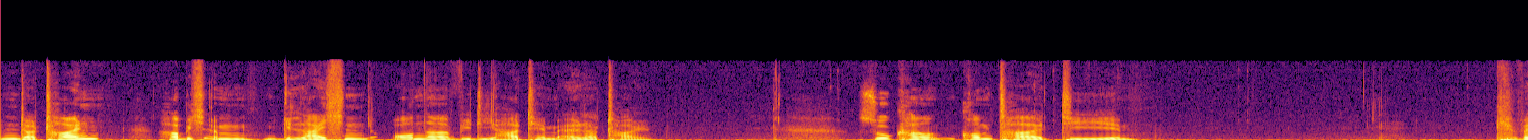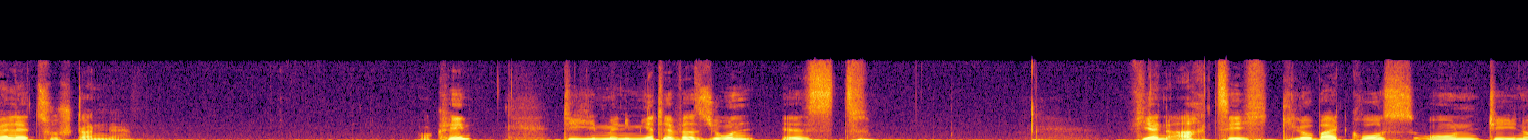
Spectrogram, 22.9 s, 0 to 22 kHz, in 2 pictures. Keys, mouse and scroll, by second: 1.2 click, 7.9 click, 8.9 click, 10.9 click, 12.7 click, 14.5 click, 15.6 click, 16.3 click, 22.1 click.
